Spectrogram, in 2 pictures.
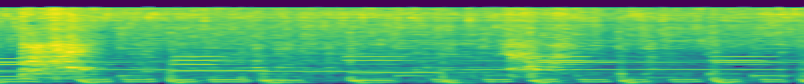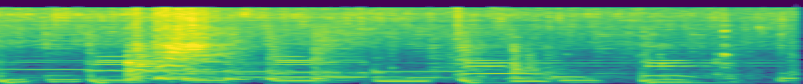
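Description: Faucet water running and splashing into a stainless steel sink, with a few brief swishes as a dish brush scrubs and water is tipped off a toaster-oven tray. Background music with a steady bass line plays throughout.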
